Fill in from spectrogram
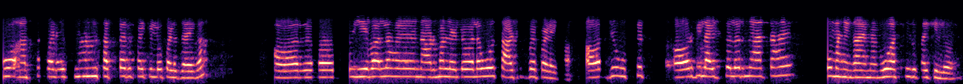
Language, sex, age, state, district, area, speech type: Hindi, female, 60+, Madhya Pradesh, Balaghat, rural, conversation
